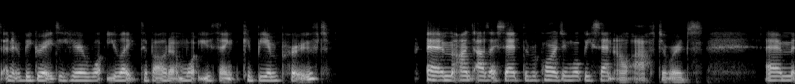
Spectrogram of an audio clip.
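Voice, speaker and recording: A Scottish woman in her twenties presenting an online webinar, explaining steadily with frequent pauses. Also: mid-range voice, vocal fry, muffled recording. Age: 20s. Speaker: webinar presenter, young leader. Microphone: video call.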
